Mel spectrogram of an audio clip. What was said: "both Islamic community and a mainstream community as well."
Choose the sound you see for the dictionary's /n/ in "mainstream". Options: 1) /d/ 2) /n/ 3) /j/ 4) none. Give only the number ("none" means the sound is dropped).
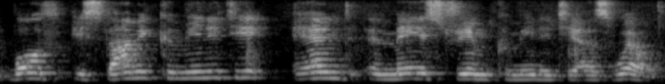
2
